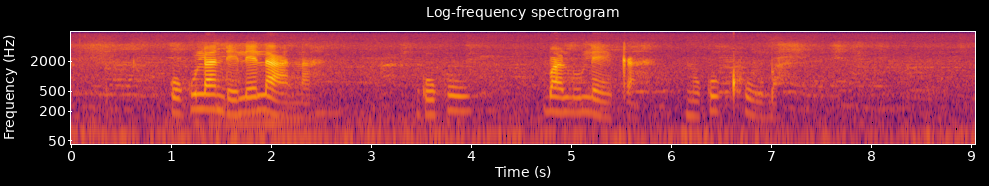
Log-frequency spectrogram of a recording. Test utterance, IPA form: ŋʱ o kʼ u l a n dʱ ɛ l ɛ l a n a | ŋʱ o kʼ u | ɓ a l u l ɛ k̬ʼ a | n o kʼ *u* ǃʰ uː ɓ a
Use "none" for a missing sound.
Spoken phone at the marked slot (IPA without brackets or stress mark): u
